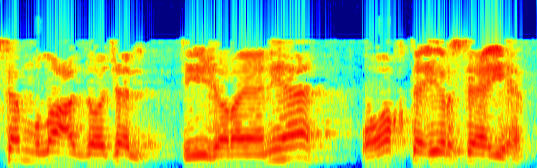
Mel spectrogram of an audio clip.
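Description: A man with an Egyptian accent giving a religious lesson, stretching out recited verses slowly and then rushing through explanations. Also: a little high, phone-quality sound. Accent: Egyptian Arabic. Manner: explanatory, slow drawn-out recitation then fast asides. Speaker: Quran tafsir teacher.

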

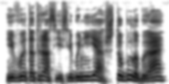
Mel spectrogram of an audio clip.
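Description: A woman reading aloud voices an obsessive, menacing young man who snarls, swears and bursts into shouting. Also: on the low side, fast, dry recording, clean studio sound, close to an everyday voice. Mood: snarling.

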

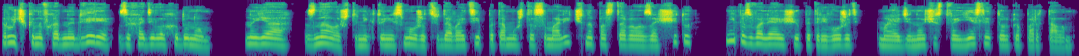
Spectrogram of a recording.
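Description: A man's voice: fairly high pitch, steady tone, brisk, a little mellow, no room sound, clean studio sound. Man reading a fantasy audiobook. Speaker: audiobook reader. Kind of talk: first-person novel narration.

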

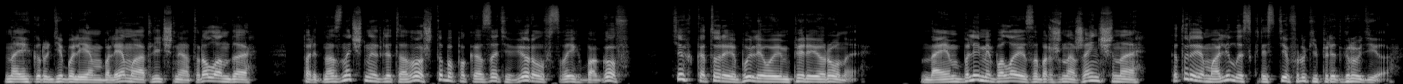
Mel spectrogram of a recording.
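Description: Expressive male audiobook narrator. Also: medium pitch, brisk.

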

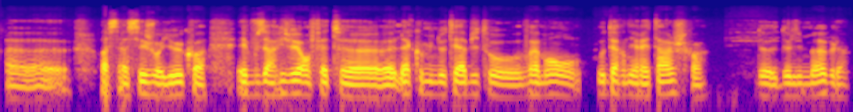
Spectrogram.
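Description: A man with a lowish voice runs a tabletop role-playing game. He narrates casually and haltingly, circling back over words. The sound is dry and a bit dull. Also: flat delivery, dry recording. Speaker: game master.

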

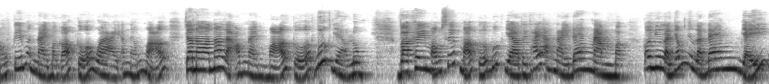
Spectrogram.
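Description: Chatty Southern Vietnamese woman telling a ghost story, fairly high voice, roomy and dull recording. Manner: chatty, addresses listeners directly. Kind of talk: told ghost story to listeners.

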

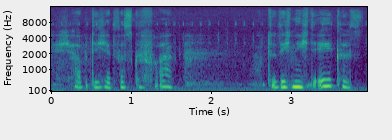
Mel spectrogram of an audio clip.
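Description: A woman's voice: fairly high pitch, level tone, a little slow, slight background noise. A frail, ill woman who whispers. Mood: tender weak. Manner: soft, weak, mostly whispered. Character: gravely ill woman, tender and frightened. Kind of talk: German radio play.

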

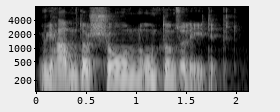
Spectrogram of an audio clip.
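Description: A man's voice: fairly low pitch, fairly quick, a little mellow, natural voice. A man voicing a wary townsman who brushes questions aside.

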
